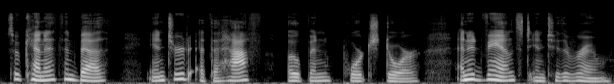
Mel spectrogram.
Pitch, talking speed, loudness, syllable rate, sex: 180 Hz, 155 wpm, -19 LUFS, 4.6 syllables/s, female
